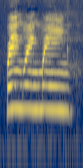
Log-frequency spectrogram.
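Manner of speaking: mock phone ring. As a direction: imitate a ringing phone with the voice. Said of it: "Acting like somebody calling me".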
